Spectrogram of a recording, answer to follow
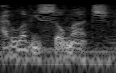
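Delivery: hushed, breathy devotion to Jesus; soft, lovesick prayer under the breath; tender whisper. Retold or imitated. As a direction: whisper it like a love confession. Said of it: "I was all tender".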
